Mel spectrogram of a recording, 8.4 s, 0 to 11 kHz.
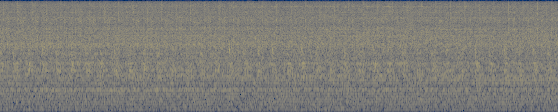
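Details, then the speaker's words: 2002 Chevy Avalanche V8, warm idle, good oil pressure: a steady, rapid knock over a busy, rattly engine sound. The owner is unsure whether it is rod bearings, piston slap, an exhaust leak or valve tick. "that good oil pressure but she's got a pretty good knock let me know ugm fans should I get rid of her I think so she does not sound too good"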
